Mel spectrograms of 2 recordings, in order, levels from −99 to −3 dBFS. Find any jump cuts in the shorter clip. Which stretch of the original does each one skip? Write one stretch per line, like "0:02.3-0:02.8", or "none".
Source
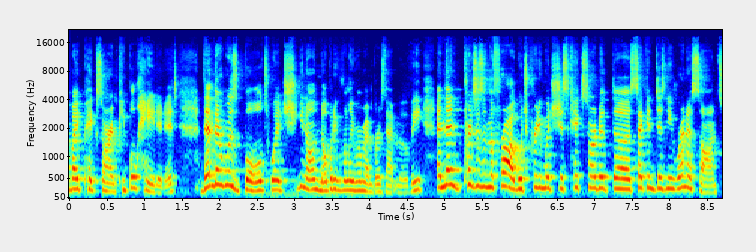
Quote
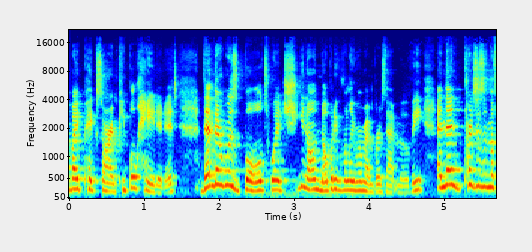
none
